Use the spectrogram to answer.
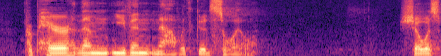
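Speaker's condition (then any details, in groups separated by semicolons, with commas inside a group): No condition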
